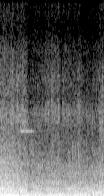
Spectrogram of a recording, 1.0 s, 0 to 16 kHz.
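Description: Rally car from Richard Burns Rally, a 2005 game engine, driving on a gravel stage, giving a steady broadband rumble of engine and loose surface noise with no pauses or talk.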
